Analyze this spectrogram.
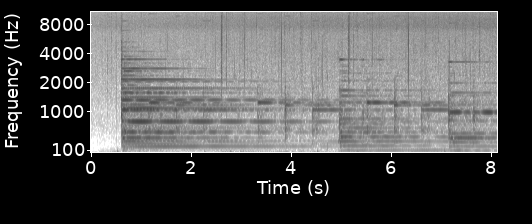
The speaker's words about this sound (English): It's raining.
